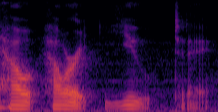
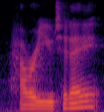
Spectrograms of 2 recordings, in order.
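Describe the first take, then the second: First: The word 'you' is strongly emphasized. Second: The word 'you' gets no special emphasis. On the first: The question is returned, implying something is up with the other person. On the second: It is an ordinary, neutral greeting.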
